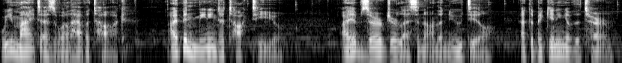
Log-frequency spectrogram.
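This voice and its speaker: Guy playing a strict old nun principal, low dark voice, curt and preachy, faint music behind. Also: sing-song, normal speed, heavily acted. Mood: brisk, watchful. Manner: curt, severe, moralizing. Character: stern, strict older nun and school principal. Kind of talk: dramatic play reading.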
